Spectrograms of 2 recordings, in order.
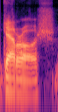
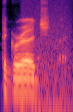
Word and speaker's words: Gavroche: is the European server it's pronounced Gavroche it's not The Grudge oh I got the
